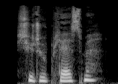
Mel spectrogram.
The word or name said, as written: cytoplasma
